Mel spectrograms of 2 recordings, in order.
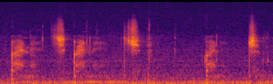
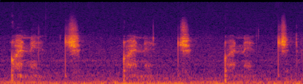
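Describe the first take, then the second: The two takes are said the same way.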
